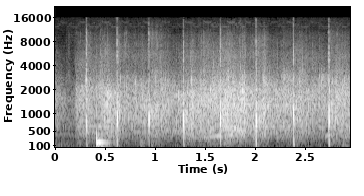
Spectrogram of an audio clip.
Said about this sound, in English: Can we give God a hand clap of praise for that?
